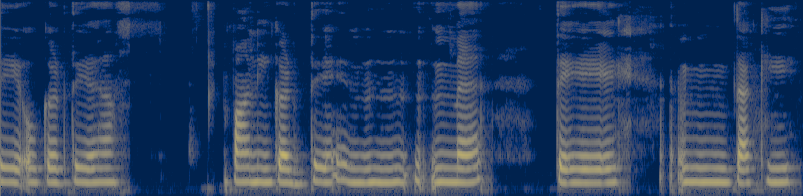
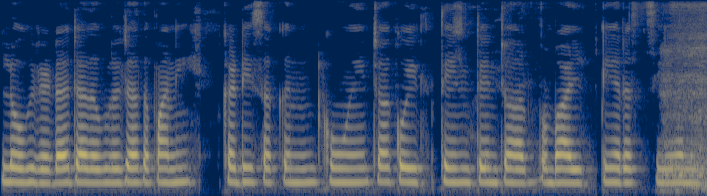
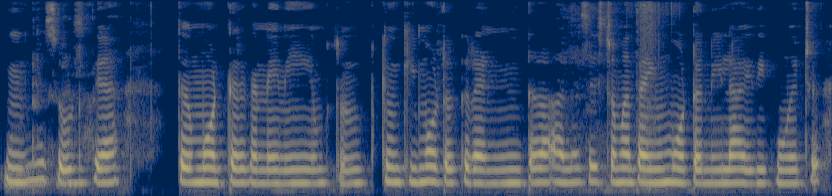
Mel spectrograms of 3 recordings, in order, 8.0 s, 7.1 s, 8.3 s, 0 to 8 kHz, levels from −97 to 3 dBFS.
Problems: background sounds at intervals, background conversations at intervals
